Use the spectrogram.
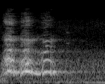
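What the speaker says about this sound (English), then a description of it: "go get your dog" A single dog barks twice in quick succession, fairly close and loud, the barks fading out over the last half second.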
